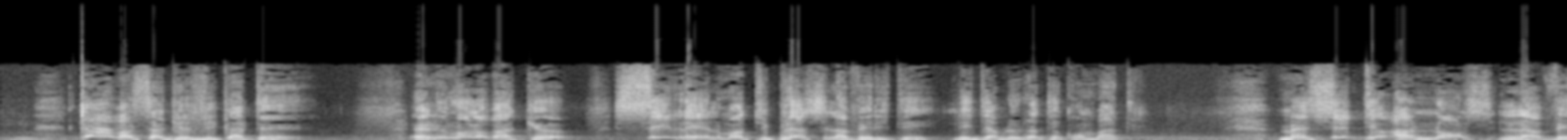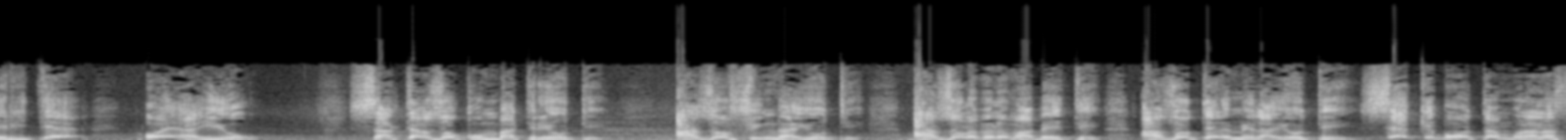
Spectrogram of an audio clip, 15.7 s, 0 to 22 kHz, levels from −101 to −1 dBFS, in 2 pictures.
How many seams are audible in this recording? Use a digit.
0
